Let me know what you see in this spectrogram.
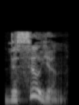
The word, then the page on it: decillion: British English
